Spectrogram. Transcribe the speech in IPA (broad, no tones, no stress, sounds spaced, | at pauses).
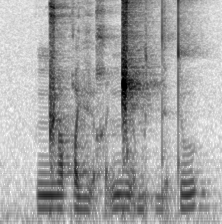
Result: ŋ͡ǁ u q ɒ vʲ ə̰ χ ḭ ŋ͡ǁ ə̰ b u t d ə̰ t u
